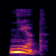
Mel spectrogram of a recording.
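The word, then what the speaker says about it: нет: as in never here's a useful Russian word niet it means no yet means no let's recap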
